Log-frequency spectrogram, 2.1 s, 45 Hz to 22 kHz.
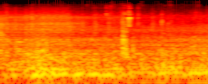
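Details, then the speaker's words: Audi (year given as "190") with a recently rebuilt engine. A steady, even low rumble at idle with no knocks or ticks; judged smooth and healthy. "Әдем сылдап, сыңсып жұмыс істеп тұр ғой. Бур жоқ екен, брат."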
